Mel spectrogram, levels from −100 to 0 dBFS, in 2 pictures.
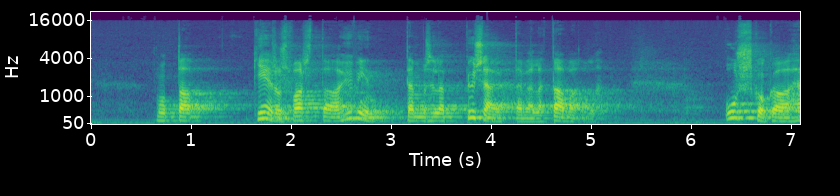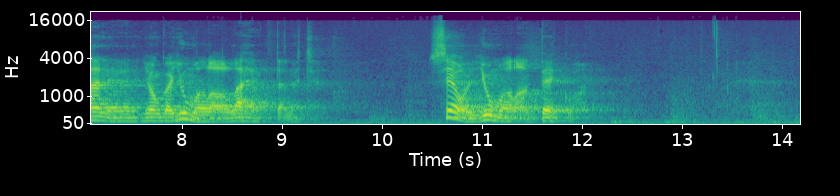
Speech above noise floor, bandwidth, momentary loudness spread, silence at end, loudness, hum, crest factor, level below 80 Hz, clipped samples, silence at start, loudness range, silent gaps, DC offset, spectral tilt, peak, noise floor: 29 dB; 16.5 kHz; 15 LU; 0.2 s; -15 LUFS; none; 16 dB; -48 dBFS; under 0.1%; 0.65 s; 3 LU; none; under 0.1%; -4 dB/octave; 0 dBFS; -44 dBFS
